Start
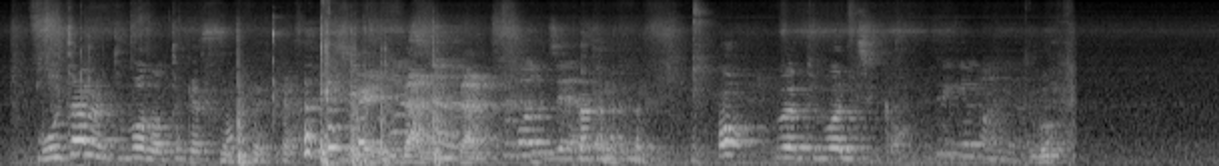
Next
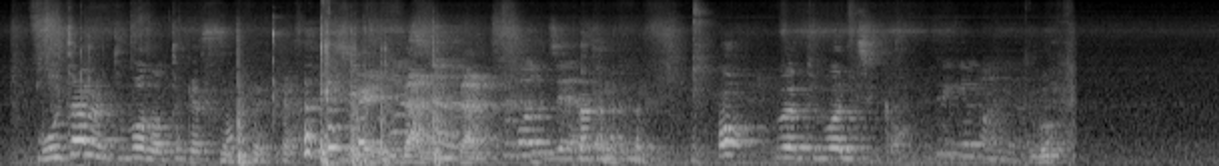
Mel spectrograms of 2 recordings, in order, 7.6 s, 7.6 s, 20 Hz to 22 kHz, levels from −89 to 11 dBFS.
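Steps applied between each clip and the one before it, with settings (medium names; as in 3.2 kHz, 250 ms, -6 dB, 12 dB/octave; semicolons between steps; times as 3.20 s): dynamic bell 6.9 kHz, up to +4 dB, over -48 dBFS, Q 2; trim -1.5 dB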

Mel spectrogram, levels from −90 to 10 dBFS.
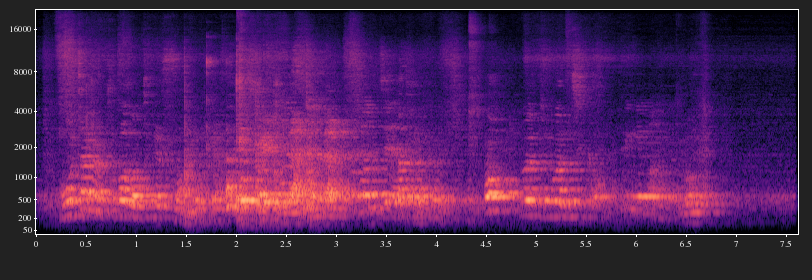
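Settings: resonant high-pass 510 Hz, resonance Q 4.4; delay 197 ms -16 dB; simulated room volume 98 m³, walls mixed, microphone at 1.1 m; trim -3.5 dB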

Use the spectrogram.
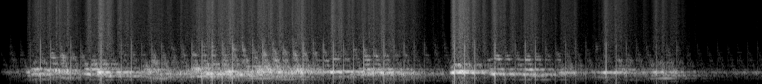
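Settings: simulated room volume 310 m³, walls furnished, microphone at 5.2 m; LFO low-pass saw down 9.9 Hz 460–2400 Hz; modulation noise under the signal 14 dB; trim -16 dB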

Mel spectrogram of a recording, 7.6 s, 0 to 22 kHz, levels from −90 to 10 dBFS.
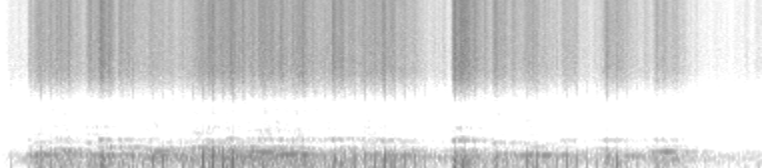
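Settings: inverse Chebyshev band-stop 430–2000 Hz, stop band 50 dB; trim -1.5 dB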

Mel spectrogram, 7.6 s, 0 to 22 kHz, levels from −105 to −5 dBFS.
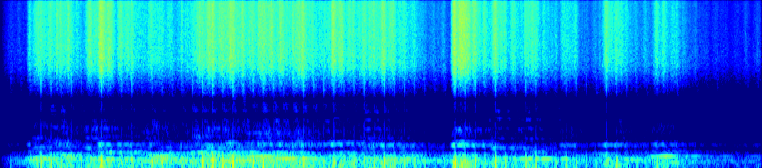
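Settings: feedback delay 297 ms, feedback 45%, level -20 dB; trim -4 dB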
